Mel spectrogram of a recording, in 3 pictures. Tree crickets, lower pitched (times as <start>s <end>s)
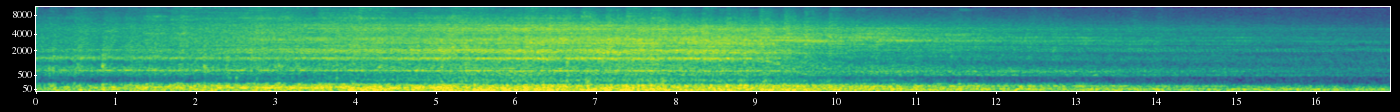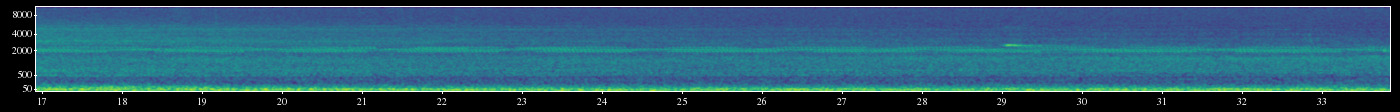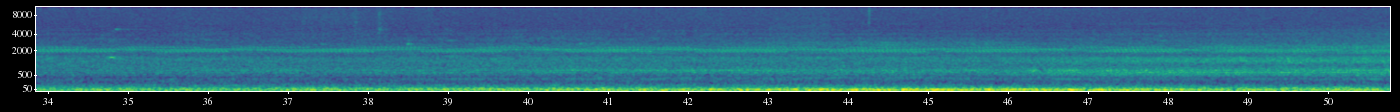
11.9s 50.7s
